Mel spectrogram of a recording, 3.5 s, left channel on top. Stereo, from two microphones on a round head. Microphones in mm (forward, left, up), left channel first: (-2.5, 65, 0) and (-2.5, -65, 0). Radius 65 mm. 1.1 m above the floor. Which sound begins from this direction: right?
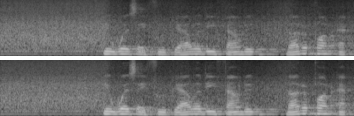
A man speaking, at 1.0 s.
